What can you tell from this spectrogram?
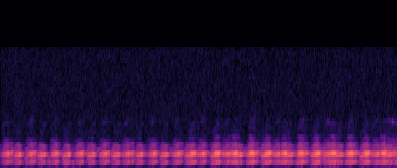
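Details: Singing tree frogs at a forest pond in north-east Italy on a mid-April night: a close frog gives evenly spaced, rasping croaks about twice per second over a softer background chorus.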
